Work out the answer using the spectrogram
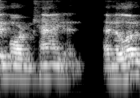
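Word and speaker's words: Mordenkainen: So it is Mordekainen officially in the pronunciation guides you find in 5th edition.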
